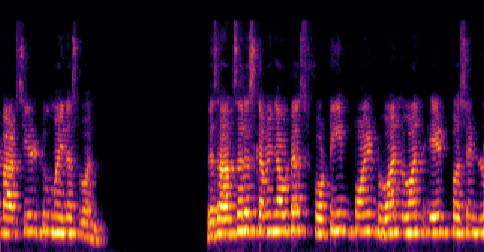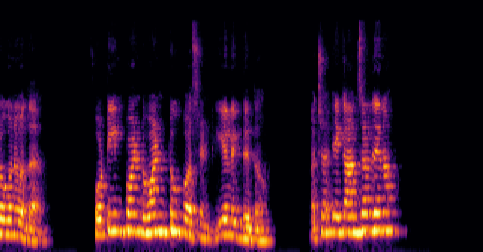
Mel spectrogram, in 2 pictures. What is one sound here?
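A man speaks calmly into a close microphone, explaining in short bursts.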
